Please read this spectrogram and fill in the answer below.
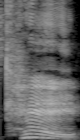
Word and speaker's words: Koldenhoven: Rhymes with Beethoven, spelled similarly, but the last name is Koldenhoven.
